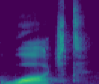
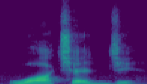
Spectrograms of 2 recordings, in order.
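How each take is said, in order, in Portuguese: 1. O final -ed é leve, sem vogal acrescentada. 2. O final -ed é pesado, com uma vogal pronunciada. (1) "Viu que é bem suave" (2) "para uma pronúncia muito forte, muito carregada, não"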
